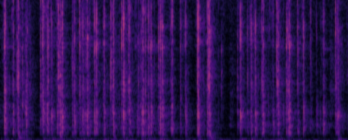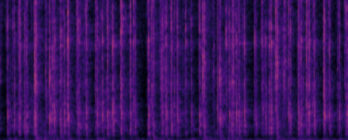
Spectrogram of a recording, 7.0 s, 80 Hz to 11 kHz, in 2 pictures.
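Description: Continuous two-handed fingertip typing on a beige plastic vintage Wang 725 mechanical keyboard with Alps switches produces a rapid, steady stream of sharp, clacky keystrokes. Each keystroke has a bright click and a little low thock, and there are brief pauses between bursts.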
